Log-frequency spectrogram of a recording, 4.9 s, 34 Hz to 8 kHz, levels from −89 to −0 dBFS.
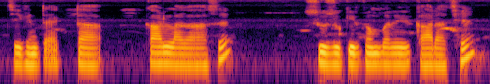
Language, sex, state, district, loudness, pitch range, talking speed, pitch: Bengali, male, West Bengal, Alipurduar, -19 LUFS, 120-140 Hz, 110 wpm, 125 Hz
